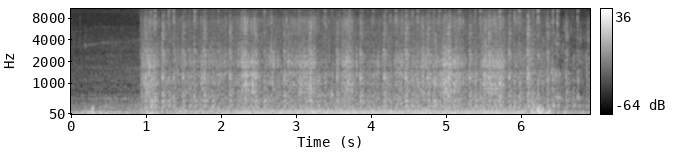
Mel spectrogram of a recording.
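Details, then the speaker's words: Ford Ranger accelerating while turning in 4-high: engine pulls under load with irregular sharp clicks over the drone. No noise in 2-high and the front axle boots are intact. "whenever I switch to four High and I'm turning and accelerating at the same time will start getting the sound"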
